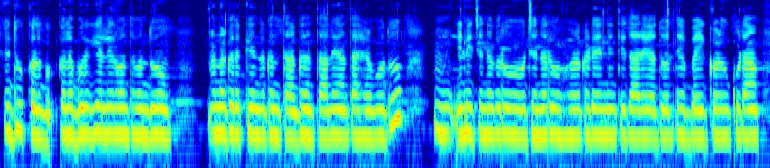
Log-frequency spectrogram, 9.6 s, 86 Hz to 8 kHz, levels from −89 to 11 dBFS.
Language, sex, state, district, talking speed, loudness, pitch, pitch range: Kannada, female, Karnataka, Gulbarga, 130 wpm, -30 LUFS, 210 Hz, 205-220 Hz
